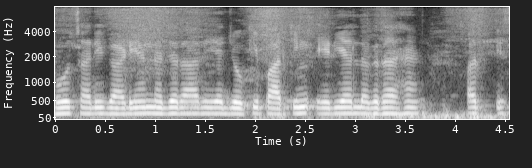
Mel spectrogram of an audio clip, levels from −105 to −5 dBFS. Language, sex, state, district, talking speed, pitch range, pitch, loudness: Hindi, male, Chandigarh, Chandigarh, 210 wpm, 155-160 Hz, 160 Hz, -13 LUFS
